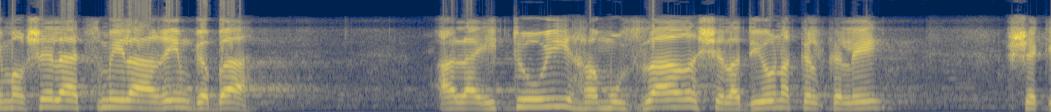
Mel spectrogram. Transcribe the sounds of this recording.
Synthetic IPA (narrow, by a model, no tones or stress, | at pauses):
imaʁʃe̞leat͡smileaʁimɡaba | alaitujɦamuzaʁʃe̞lhad̪ijunhakalkali | ʃe̞k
